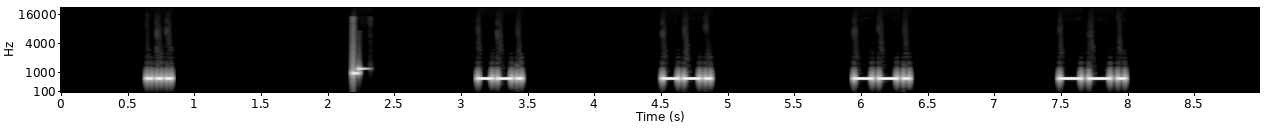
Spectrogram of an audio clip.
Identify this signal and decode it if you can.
Morse code, heard as a keyed tone, about 28 wpm, spaced as for 7 wpm, 700 Hz. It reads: S GGGG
